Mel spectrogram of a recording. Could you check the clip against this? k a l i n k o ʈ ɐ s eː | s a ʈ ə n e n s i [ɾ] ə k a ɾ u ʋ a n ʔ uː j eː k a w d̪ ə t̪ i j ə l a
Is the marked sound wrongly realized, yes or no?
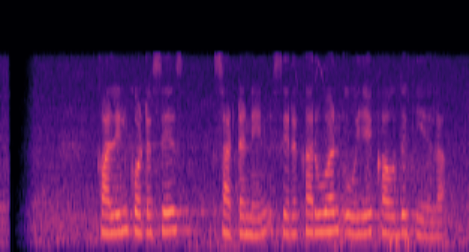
no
